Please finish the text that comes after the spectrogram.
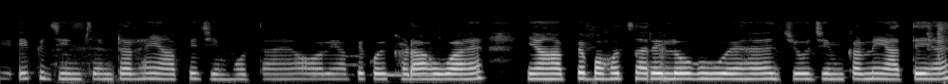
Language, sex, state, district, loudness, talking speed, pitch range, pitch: Hindi, female, Bihar, Gopalganj, -17 LUFS, 175 wpm, 245-260 Hz, 250 Hz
